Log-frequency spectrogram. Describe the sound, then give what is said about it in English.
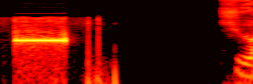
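A steady electronic voicemail answering machine beep sounds for about half a second, followed by a couple of soft clicks and thumps, then a voice begins speaking near the end. “name and phone number after the beep.”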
